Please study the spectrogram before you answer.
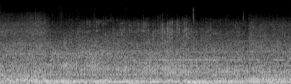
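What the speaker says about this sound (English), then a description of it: "21 planes and 240 paratroopers take to the air" Several Douglas Dakota transport aircraft carrying paratroopers take off together for a Normandy airborne drop re-enactment, producing a loud, steady, close propeller-engine roar that fills the whole stretch without pause.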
